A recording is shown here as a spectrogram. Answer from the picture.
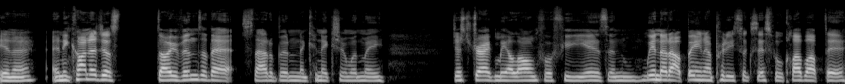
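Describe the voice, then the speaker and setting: A woman talks in a New Zealand accent at a very fast pace. Her intonation is monotone and flat. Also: medium pitch for a woman. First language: Māori. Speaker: rugby player. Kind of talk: casual chat.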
